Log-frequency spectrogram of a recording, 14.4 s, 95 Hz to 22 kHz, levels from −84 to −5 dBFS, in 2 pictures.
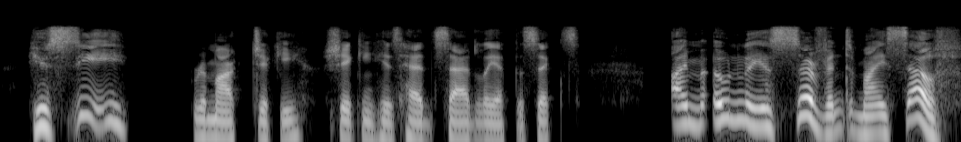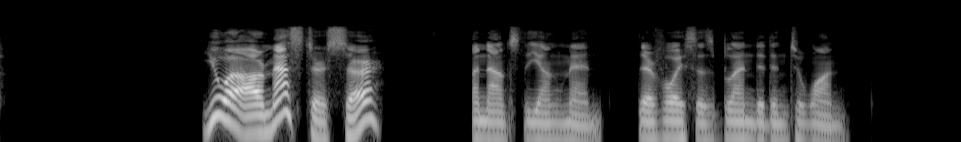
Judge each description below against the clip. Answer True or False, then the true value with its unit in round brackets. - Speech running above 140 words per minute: False (135 wpm)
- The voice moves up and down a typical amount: False (9.0 semitones)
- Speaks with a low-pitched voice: True (110 Hz)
